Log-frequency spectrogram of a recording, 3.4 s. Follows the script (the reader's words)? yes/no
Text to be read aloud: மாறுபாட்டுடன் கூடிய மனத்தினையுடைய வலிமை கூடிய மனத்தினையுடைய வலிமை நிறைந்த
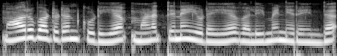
no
